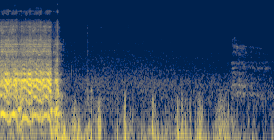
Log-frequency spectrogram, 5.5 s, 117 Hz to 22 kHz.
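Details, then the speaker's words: 1988 Subaru Brat/Brumby cranked with brake clean added: the starter churns evenly at three to four turns a second and never catches. The owner suspects spark, low compression or a head gasket; testing later found compression low. "Let's just check another spark plug, make sure that's firing, and we'll see what we get. Otherwise it could be down on compression, could have a head gasket."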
